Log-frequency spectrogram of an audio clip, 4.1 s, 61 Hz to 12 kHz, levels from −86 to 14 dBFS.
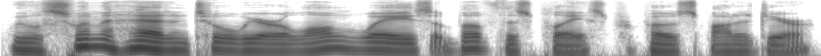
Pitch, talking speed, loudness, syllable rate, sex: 105 Hz, 235 wpm, -21 LUFS, 6.3 syllables/s, male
